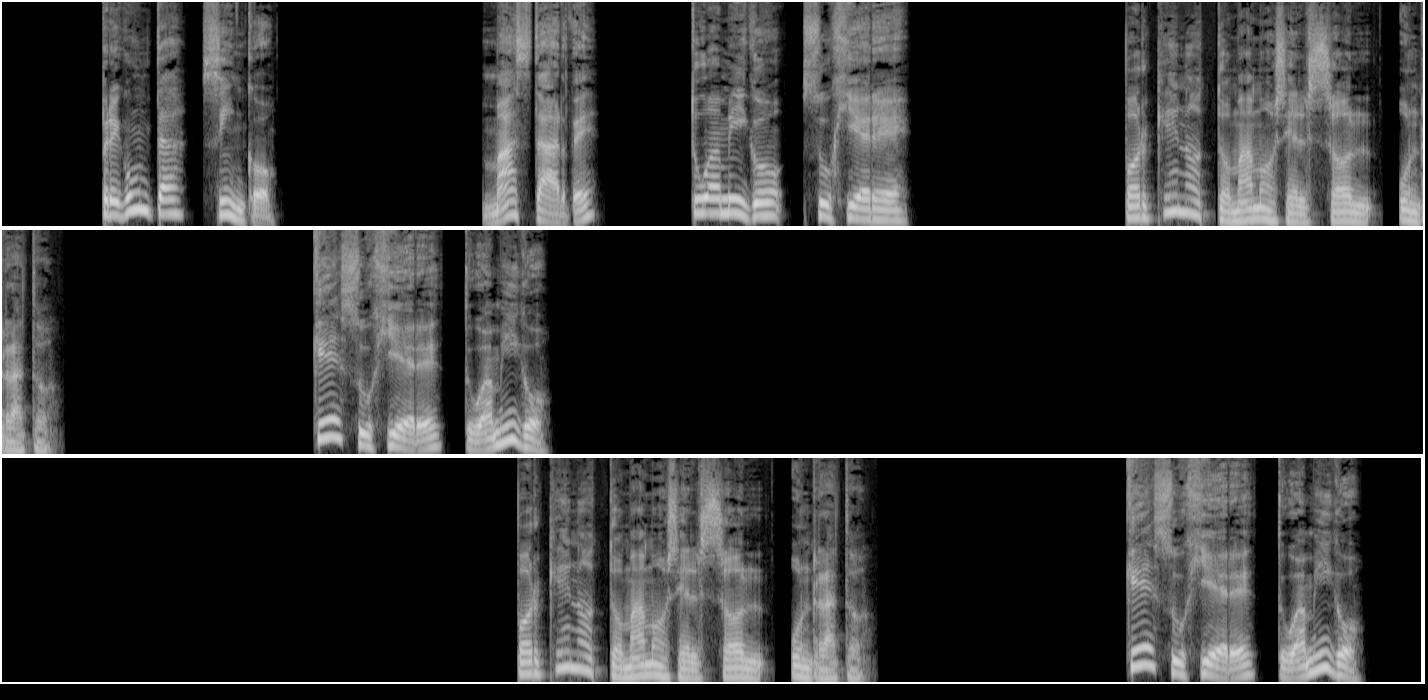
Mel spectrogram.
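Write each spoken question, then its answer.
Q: ¿Qué sugiere tu amigo?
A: Tomar el sol un rato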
